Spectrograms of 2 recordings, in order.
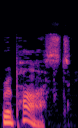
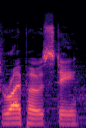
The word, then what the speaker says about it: riposte: this Mission faint Parry repost you'll see why very soon cool guy will probably correct on actually pronounced expertise in fencing I I I already corrected you I'm fine it's ripost God because we captured a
